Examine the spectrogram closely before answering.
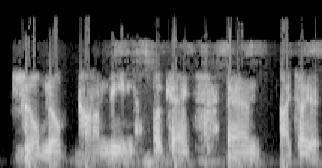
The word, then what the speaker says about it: Similkameen: It was a 2013 consensus, and it was from Similkameen, and that is Similkameen. And it's pronounced Similkameen, okay?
